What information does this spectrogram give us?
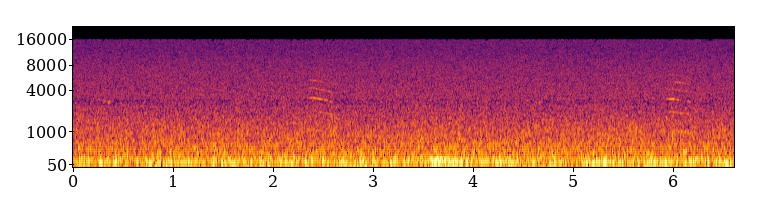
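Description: Eurasian bullfinch giving two soft, piping, downslurred whistles about three and a half seconds apart, faint over a steady low rumble.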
